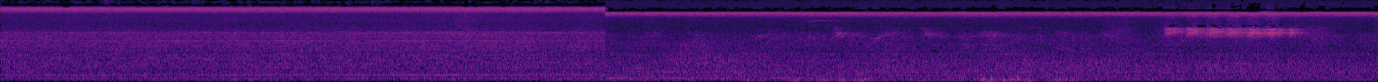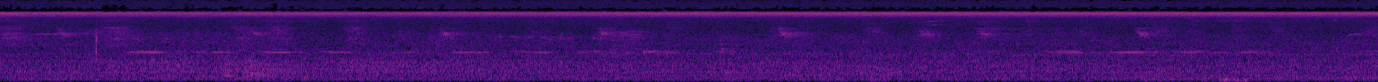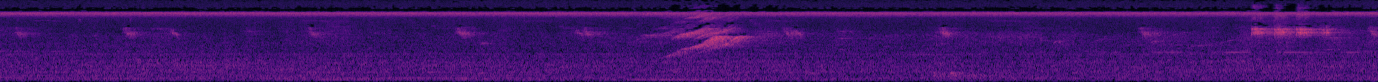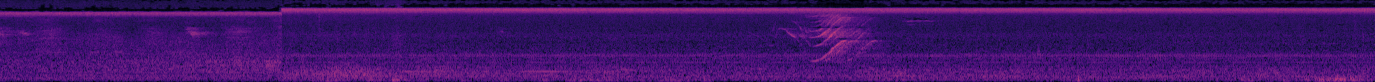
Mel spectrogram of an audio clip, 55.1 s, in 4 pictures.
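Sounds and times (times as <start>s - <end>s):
outdoor background hiss: 0.0s - 55.0s
rising bird call: 34.2s - 35.2s, 49.0s - 50.9s.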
